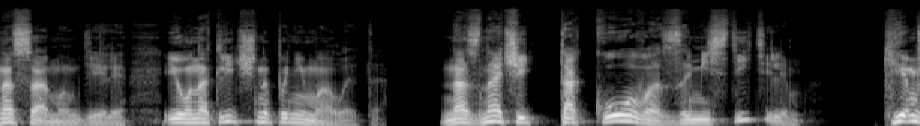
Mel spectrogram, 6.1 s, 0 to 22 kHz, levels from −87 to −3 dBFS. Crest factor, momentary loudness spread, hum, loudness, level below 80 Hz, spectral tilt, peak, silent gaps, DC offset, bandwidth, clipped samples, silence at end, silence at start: 18 dB; 14 LU; none; -22 LUFS; -44 dBFS; -5.5 dB/octave; -4 dBFS; 2.58-2.92 s, 5.68-5.82 s; under 0.1%; 15.5 kHz; under 0.1%; 0 s; 0 s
